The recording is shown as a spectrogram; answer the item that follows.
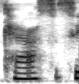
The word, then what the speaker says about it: Cass: It's my first name, which is Cass, CASS, and then my last name, which is spelled anger, OSA.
